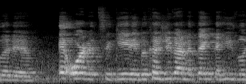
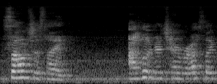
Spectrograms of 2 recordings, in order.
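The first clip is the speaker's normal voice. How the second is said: ordinary delivery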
